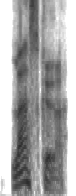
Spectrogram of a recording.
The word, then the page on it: Lascar: British English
